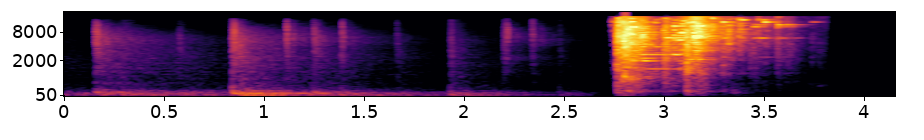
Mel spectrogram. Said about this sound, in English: that glass smash right there was when Matt Long said something you shouldn't have said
